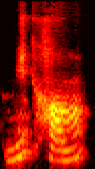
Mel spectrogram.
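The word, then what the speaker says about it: Mitcham: Mi esposo dice que se pronuncia Meacham, porque es escocés el origen del nombre, mi esposo es genetista,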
